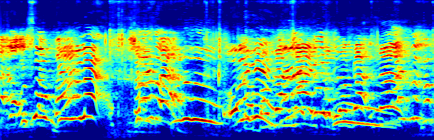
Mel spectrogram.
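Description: Several children's voices calling out over one another, high-pitched and overlapping.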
